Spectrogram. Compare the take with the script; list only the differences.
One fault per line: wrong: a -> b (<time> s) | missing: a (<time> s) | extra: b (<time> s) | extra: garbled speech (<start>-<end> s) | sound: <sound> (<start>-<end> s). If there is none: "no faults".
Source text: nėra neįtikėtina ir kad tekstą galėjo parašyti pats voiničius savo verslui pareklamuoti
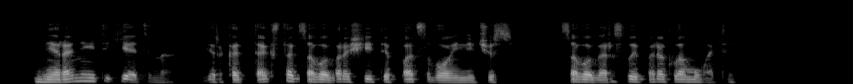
wrong: galėjo -> savo (3.1 s)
